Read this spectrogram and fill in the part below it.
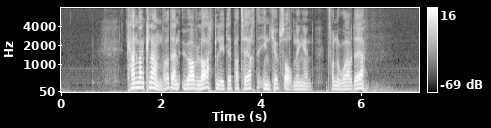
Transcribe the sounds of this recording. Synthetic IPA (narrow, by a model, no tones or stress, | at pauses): kʰɑnmɑnkʰlɑnd̪ʁəd̪ɛnʉɑʋlɑːt̪əl̩ɪd̪ɛbɑt̪ʰeːʁt̪əʔɪnçøːpsɔʁd̪nɪŋənfɔʁnuːəɑːʋd̪eː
